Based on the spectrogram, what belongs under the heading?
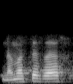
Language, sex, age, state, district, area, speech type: Hindi, male, 18-30, Rajasthan, Jodhpur, urban, conversation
